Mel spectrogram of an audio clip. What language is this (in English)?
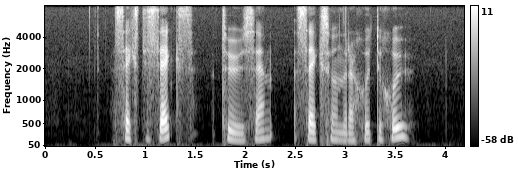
Swedish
